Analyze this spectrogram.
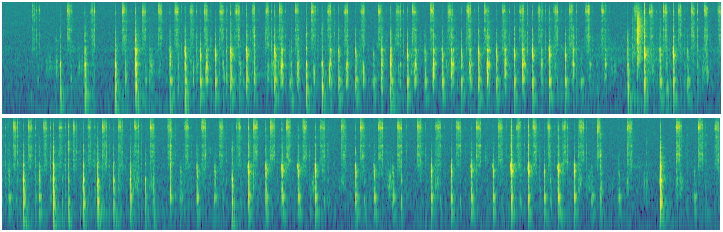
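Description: Ratchet wrench clicking rapidly and evenly as a bolt is run in, with a short break about halfway through and another near the end.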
